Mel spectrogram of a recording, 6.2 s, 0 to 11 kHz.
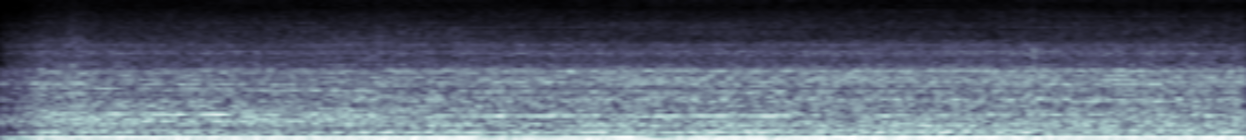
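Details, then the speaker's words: Jeep 4.0 after oil pan removal and new gasket to fix low oil pressure: steady, even idle with no top-end rattle or tapping, about 60 lb oil pressure now; normal idle after repair. "oh that's much better and we've got oil pressure wow that sounds much better"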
